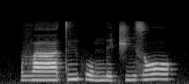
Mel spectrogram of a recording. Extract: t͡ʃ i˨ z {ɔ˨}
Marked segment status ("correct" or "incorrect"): incorrect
